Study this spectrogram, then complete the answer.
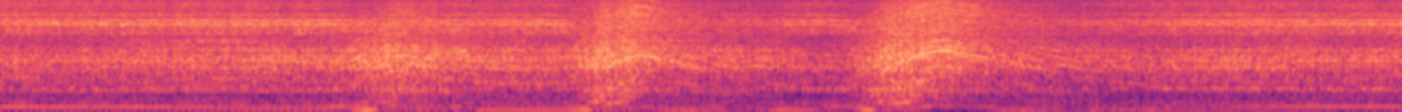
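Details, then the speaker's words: VN Commodore burnout project car just fitted with aftermarket intake pipe and pod air filter: steady idle, then two sharp blips rising and falling cleanly with loud intake roar; normal running, owner says sounds supercharged. "I made sure it's tight. And yeah, so now it's tight all the way. And this air filter sounds like supercharged in a way."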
